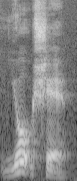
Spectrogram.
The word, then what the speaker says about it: Yorkshire: is a big step Marcelo asks Yorkshire or yor York yes it's pronounced Yorkshire good tea bags um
